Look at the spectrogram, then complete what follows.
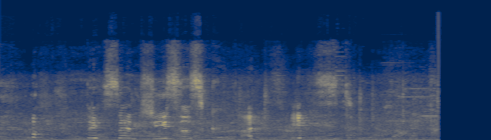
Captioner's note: laughing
